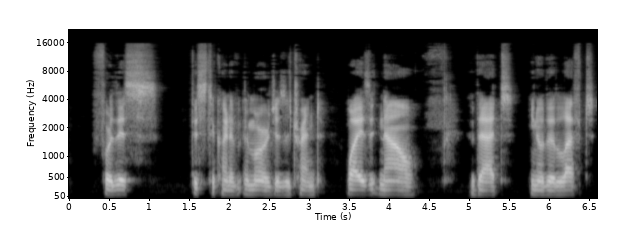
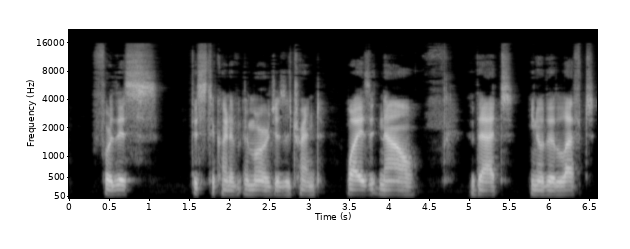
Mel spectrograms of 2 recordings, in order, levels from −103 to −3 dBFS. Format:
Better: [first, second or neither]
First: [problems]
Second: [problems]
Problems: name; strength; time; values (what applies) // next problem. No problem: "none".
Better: neither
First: thin; somewhat; fading below 400 Hz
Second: thin; somewhat; fading below 400 Hz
